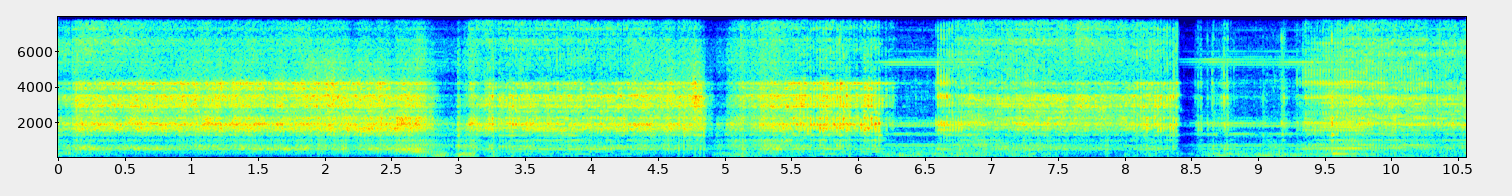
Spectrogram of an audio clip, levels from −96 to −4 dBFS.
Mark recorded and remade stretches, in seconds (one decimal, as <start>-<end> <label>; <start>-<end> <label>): 0.0-3.2 remade; 3.2-4.3 recorded; 4.3-5.5 remade; 5.5-7.5 recorded; 7.5-8.0 remade; 8.0-10.6 recorded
